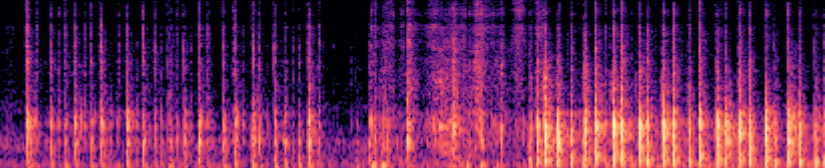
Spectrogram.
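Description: Fingertips and nails tap and scratch a small, hollow printed cardboard box with an open flap. Light, quick taps give way to a short stretch of scratching, then a louder run of dense, hollow-sounding taps with a papery midrange thump.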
